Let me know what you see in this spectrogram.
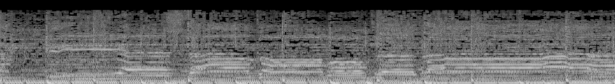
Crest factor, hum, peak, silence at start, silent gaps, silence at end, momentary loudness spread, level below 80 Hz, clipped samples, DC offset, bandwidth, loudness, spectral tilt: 12 dB; none; -4 dBFS; 0 s; none; 0 s; 2 LU; -22 dBFS; under 0.1%; under 0.1%; 13 kHz; -16 LUFS; -4 dB/octave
